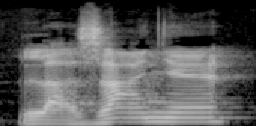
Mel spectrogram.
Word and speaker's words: lasagna: a single sound and the G is silent it's similar to the NY sound that you make when you pronounce Kenyan some words with the GN sound are naki lasagna and renew spider the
